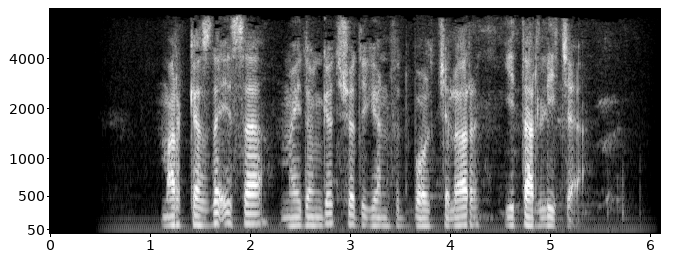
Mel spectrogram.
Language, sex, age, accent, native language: Uzbek, male, 18-24, Samarqand, Uzbek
